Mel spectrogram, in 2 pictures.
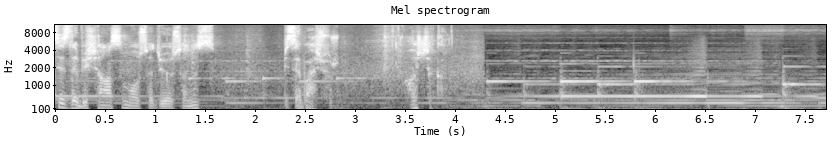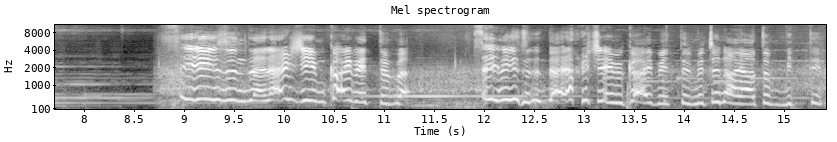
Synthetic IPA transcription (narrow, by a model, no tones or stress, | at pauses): sizd̪ɛbiʃansɯmolˠsad̪ijo̞ɾsanɯz̥ | b̥iz̥ɛbaʃvuɾum | ho̞ʃt͡ʃʰakʰalˠɯm | senijjyzynd̪ænhæɾʃe̞jimikʰajbɛt̪ːimbænsenijyzynd̪ænhæɾʃe̞jimikajbɛt̪ːimbyt̪ynhajaːt̪ɯmbit̪ːɪ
